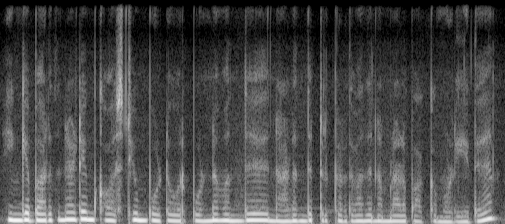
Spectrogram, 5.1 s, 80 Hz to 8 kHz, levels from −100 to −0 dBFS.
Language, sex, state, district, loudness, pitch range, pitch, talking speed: Tamil, female, Tamil Nadu, Nilgiris, -16 LUFS, 200-230 Hz, 215 Hz, 140 wpm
